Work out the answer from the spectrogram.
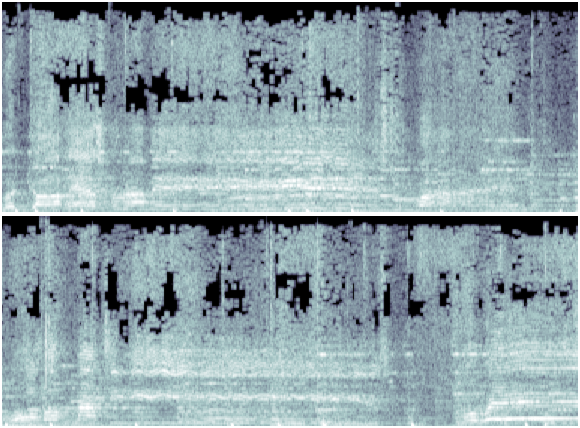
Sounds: music

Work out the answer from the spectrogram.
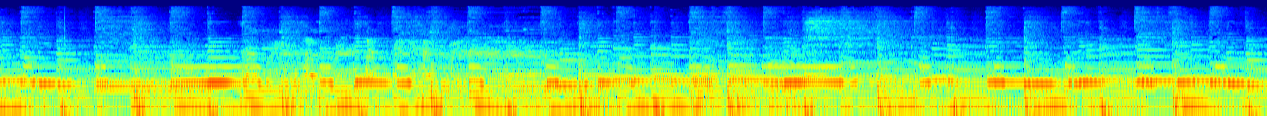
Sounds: music

